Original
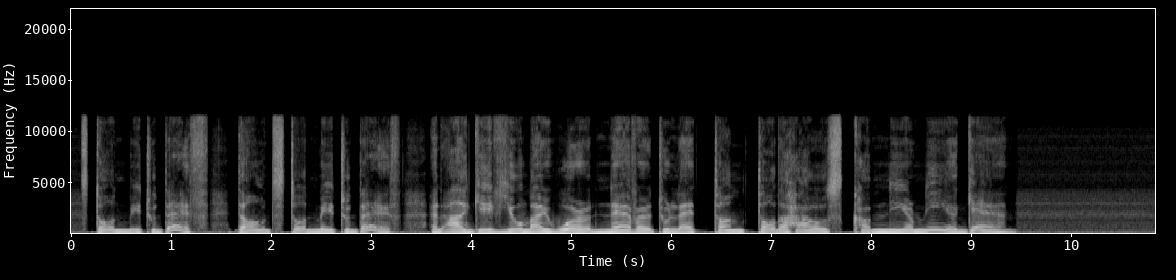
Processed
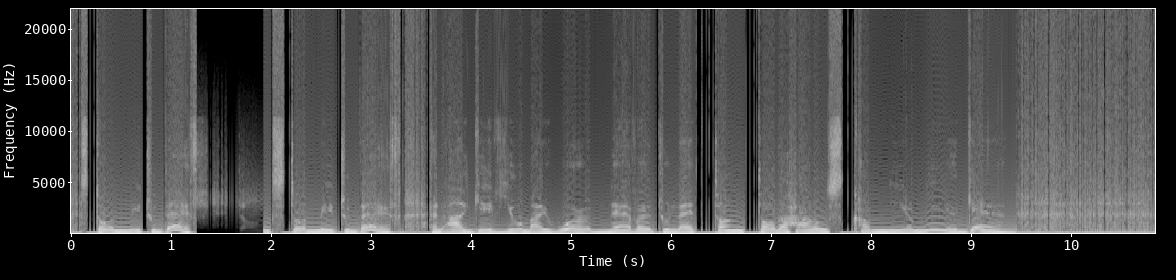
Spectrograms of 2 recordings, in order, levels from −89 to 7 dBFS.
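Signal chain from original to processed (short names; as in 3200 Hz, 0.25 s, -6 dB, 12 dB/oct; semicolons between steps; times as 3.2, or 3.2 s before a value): zero-crossing step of -24.5 dBFS; vocal rider within 4 dB 0.5 s; 1.25–1.93 ladder band-pass 3900 Hz, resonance 50%; gain +5.5 dB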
